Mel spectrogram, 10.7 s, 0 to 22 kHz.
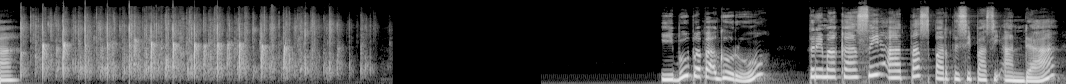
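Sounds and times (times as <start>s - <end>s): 
speech: 0.0s - 0.2s, 6.6s - 10.6s
many hands clapping applause: 0.0s - 4.0s.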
